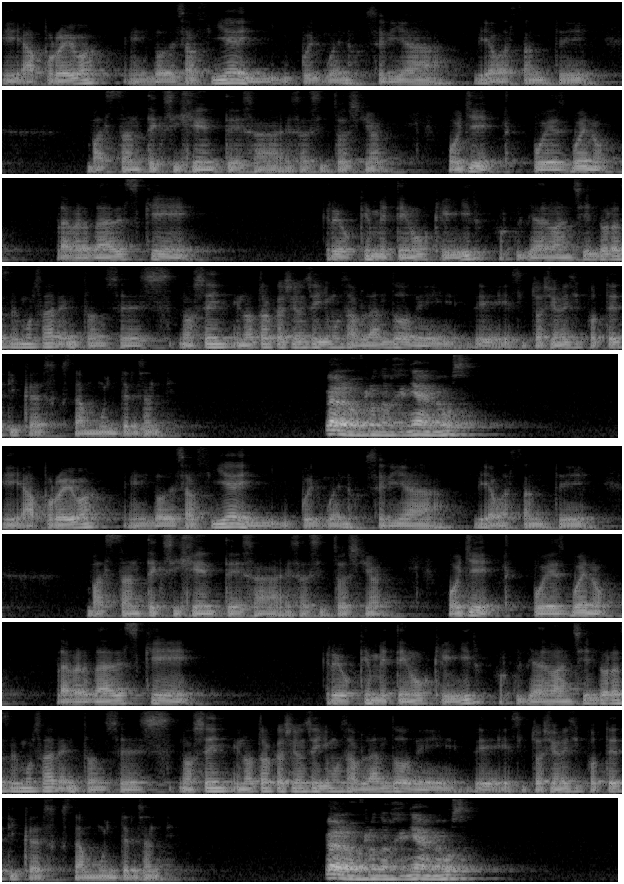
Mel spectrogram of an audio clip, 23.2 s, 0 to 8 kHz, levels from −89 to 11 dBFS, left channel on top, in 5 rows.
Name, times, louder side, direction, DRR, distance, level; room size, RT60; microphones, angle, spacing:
voice 1, 0.0-4.4 5.3-7.5 8.0-8.3 8.6-9.2 9.7-10.7 11.7-19.8, right 1 dB, 15° right, 8 dB, 0.5 m, -31 dB
voice 2, 21.0-22.1, equal, 50° right, -3 dB, 2.5 m, -24 dB
7.6 x 4.6 x 3.0 m, 0.69 s
head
